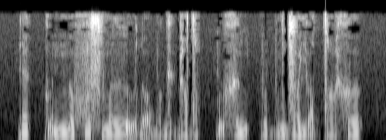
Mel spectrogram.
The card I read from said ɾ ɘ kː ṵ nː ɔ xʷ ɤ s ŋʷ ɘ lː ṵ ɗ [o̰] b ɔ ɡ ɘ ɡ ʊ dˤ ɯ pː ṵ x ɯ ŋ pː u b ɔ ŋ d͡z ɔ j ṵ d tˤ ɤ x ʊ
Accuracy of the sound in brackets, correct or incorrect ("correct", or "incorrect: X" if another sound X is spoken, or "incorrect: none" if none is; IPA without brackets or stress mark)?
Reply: incorrect: ɔ̰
